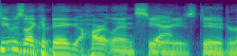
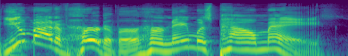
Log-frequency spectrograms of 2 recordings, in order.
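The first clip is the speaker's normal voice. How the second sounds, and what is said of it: Imitates another person's voice. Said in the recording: “that was my impression”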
